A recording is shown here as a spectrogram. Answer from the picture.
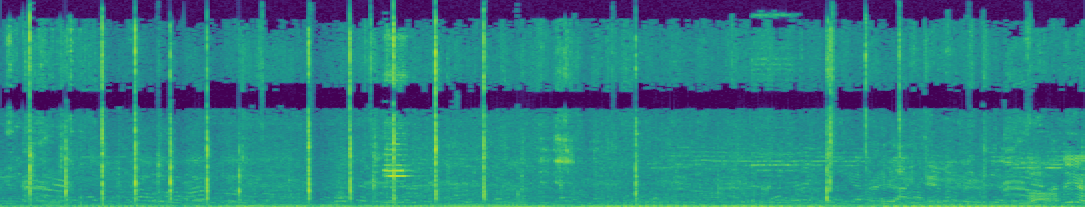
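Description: Knife chopping on a wooden log chopping block as fish is cut: sharp knocks about two to three a second through the first half, fewer later. Under them runs a loud, steady low rumble that grows stronger in the second half, with voices in the background.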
